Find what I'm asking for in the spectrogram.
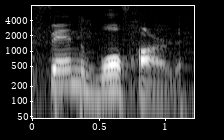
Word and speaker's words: Wolfhard: That's actor Finn Wolford. Am I saying that right? I, if I were him, I'd go with Wolf. – Wolfhard. But, you know. All right, Finn Wolfhard. Finn Wolfhard.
